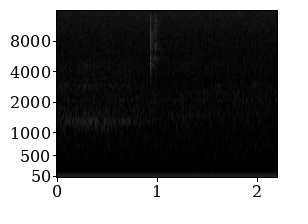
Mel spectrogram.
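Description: A computer mouse gives a single short, faint click partway through, with only low background hiss around it.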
